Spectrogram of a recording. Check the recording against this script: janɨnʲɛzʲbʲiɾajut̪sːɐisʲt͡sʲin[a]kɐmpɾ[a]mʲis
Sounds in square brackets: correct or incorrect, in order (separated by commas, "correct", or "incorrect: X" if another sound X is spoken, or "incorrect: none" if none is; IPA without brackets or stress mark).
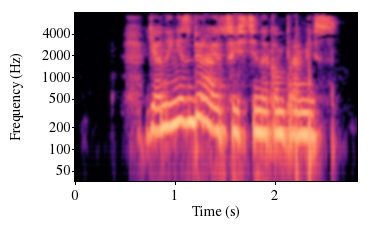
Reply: incorrect: ɐ, correct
